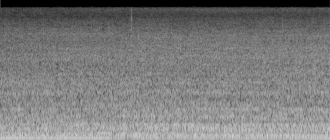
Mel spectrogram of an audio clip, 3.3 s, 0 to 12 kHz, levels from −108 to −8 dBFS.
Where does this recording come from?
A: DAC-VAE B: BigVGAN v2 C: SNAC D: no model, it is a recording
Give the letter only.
D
